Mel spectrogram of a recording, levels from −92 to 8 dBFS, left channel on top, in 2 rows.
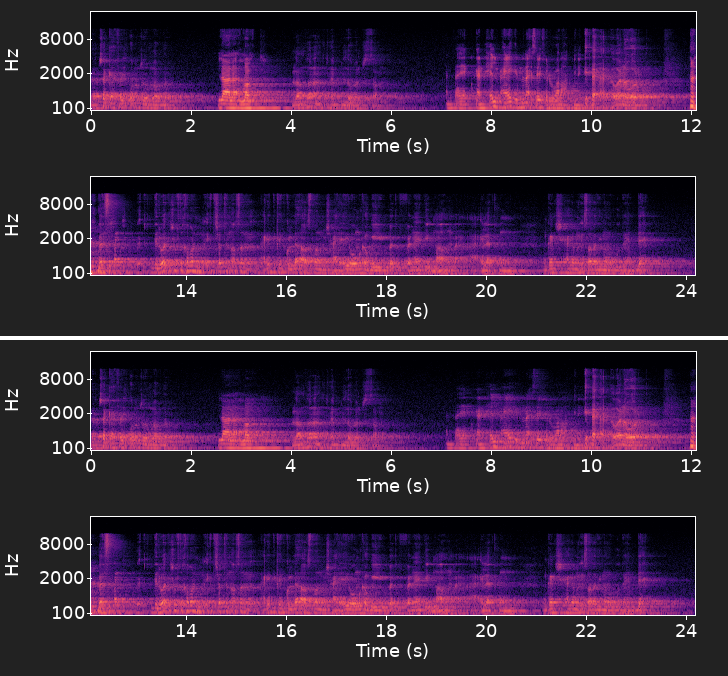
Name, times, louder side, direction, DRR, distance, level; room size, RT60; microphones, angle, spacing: voice 1, 0.0-1.6 4.0-5.8 9.9-11.1 11.5-11.7 12.3-12.7 13.0-20.6 21.1-23.2, equal, ahead, 2 dB, 0.9 m, -29 dB
voice 2, 2.5-3.3 7.1-9.9 12.0-12.3, left 4 dB, 65° left, 9 dB, 0.7 m, -26 dB
14.5 x 8.4 x 8.7 m, 3.0 s
head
